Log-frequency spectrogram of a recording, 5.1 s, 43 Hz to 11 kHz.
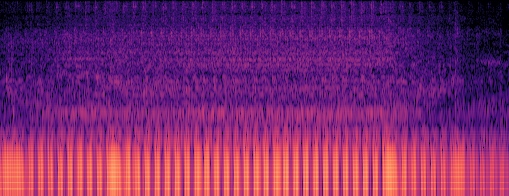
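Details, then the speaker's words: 1999 car being inspected for purchase, reportedly smoking heavily earlier: exhaust idle pulses about three times a second with uneven beats and dropouts; misfire at idle, cause not confirmed. "All right, the exhaust is clearly misfiring. Listen to this."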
